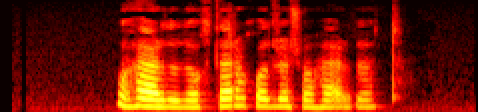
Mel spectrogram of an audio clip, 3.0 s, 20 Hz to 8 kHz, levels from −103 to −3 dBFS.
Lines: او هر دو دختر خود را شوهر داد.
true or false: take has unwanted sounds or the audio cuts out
false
